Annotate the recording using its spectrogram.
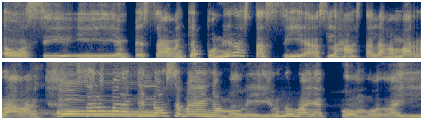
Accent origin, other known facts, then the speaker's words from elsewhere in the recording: Ciudad Delgado, San Salvador, El Salvador; now in Canada; Yo nací en El Salvador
